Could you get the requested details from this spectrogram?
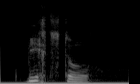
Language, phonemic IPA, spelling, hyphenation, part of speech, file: Dutch, /ˈbixt.stul/, biechtstoel, biecht‧stoel, noun, Nl-biechtstoel.ogg
- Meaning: a confessional chair (often rather a booth) where a confessor can privately hear confession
